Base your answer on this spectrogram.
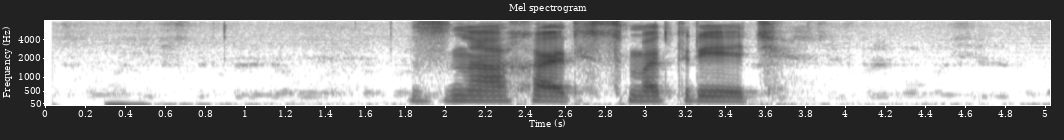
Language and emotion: Russian, neutral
